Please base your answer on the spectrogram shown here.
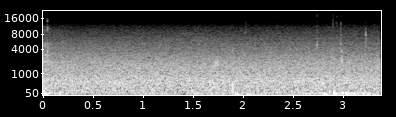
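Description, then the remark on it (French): A steady, continuous rush of the Sorgue river flowing downstream toward L'Isle-sur-la-Sorgue near its source at Fontaine de Vaucluse, an even hissing wash with no breaks, heard fairly softly and with no voices. “Ses cheveux végétaux qui vont avec le courant vers l'aval, vers l'île sur la Sorgue.”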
